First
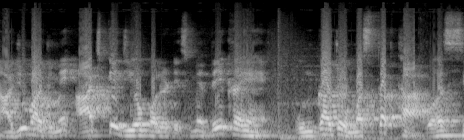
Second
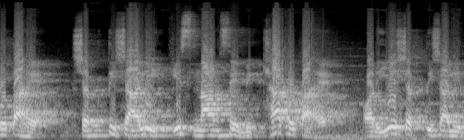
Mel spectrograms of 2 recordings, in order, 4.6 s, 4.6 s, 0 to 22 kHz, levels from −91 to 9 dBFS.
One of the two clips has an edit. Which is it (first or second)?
first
